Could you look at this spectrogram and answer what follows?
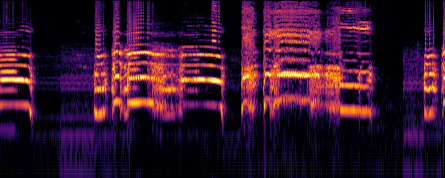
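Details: Crowing roosters of heritage chicken breeds: short crow endings and two longer, loud crows, the later one harsh and wavering, with a low hum between calls.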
